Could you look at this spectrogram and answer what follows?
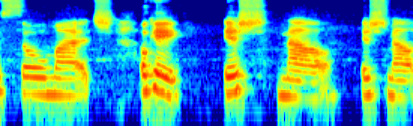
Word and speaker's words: Ishmael: much okay ish mao ishmael is how you would say it pronounce it like intense and pronounce it like it has an age ishmael okay i think that's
